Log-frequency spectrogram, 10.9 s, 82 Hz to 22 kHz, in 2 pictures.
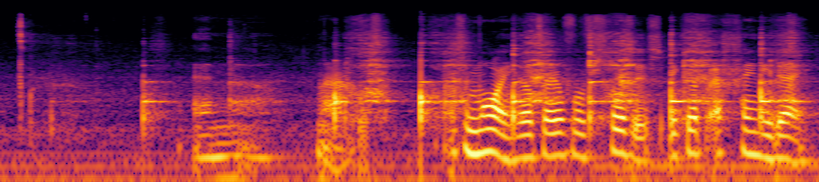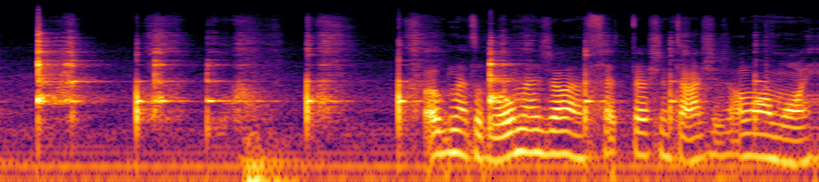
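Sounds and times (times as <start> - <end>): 
low hum: 0.0 - 10.9
speech: 1.4 - 5.5, 8.3 - 10.9
pan being washed among dishes clinking and clanking: 2.3 - 10.7.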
